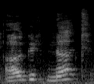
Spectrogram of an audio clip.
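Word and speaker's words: Ugnaught: silver metallic variant and on the is it ug nut is that how you pronounce it that is correct that's going to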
